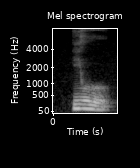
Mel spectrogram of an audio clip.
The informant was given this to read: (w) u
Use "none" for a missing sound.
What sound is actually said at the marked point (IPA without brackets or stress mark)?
j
